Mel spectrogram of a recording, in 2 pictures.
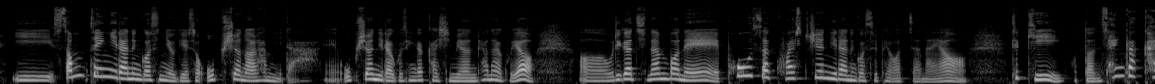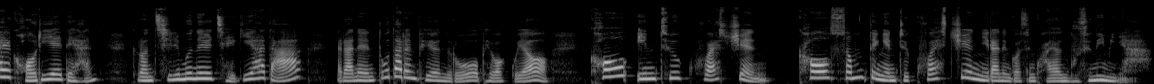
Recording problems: none

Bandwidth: 15 kHz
